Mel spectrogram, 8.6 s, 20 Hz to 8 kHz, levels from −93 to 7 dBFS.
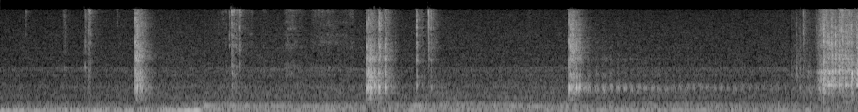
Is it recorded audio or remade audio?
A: recorded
